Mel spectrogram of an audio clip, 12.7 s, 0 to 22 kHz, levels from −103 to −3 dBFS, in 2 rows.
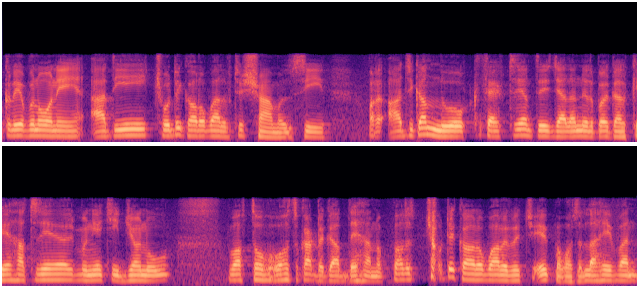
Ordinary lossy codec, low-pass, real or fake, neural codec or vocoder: none; 5.4 kHz; fake; codec, 16 kHz, 0.5 kbps, X-Codec, HuBERT features, trained on LibriSpeech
